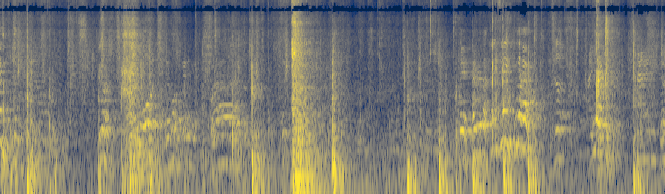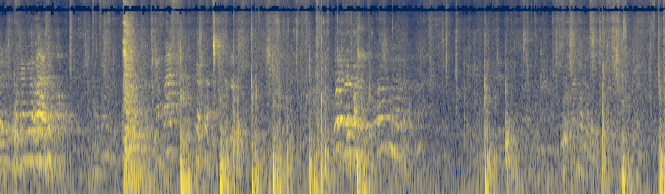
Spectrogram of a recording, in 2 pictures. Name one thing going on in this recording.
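Sneakers scuff and squeak on the court.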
